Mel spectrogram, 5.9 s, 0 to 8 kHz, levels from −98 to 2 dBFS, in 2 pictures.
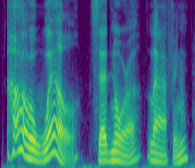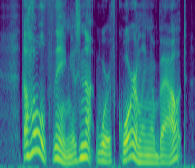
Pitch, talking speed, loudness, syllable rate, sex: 165 Hz, 135 wpm, -17 LUFS, 4.0 syllables/s, female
